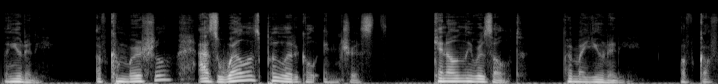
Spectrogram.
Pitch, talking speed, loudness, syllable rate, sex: 125 Hz, 140 wpm, -19 LUFS, 5.9 syllables/s, male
